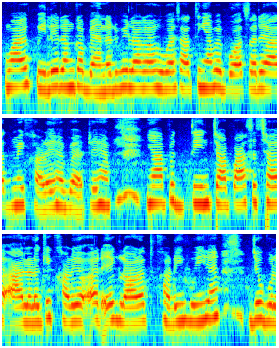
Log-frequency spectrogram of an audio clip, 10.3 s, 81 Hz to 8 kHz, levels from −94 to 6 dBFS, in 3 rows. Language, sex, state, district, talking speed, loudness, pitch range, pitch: Hindi, female, Chhattisgarh, Korba, 215 wpm, -15 LUFS, 215-245 Hz, 230 Hz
